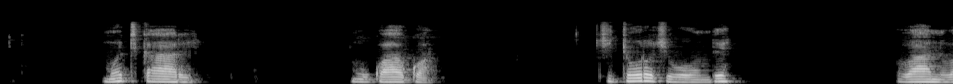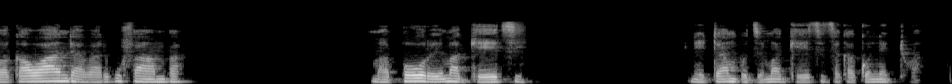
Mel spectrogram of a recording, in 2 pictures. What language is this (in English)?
Shona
